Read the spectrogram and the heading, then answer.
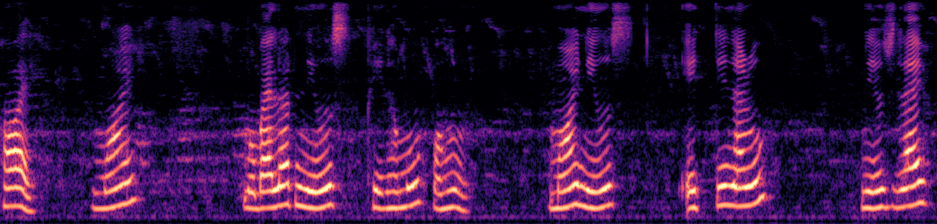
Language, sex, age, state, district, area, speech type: Assamese, female, 45-60, Assam, Jorhat, urban, spontaneous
